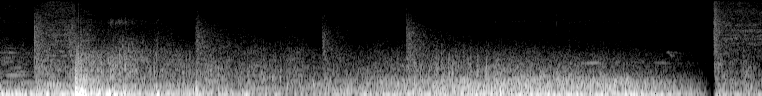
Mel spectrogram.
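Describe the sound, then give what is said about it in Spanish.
Deep, heavy booms roll through a continuous low rumble, with a few sharp blasts standing out over several seconds, from the eruption of an underwater volcano near Tonga in the Pacific, captured from the coasts of neighbouring Fiji; no voices present. “La vecina Fiji se ensordeció con los impresionantes sonidos que generó la explosión y que fueron captados desde las costas.”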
